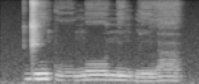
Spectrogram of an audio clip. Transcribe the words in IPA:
d͡ʒ ĩ˦ p uː˨ ŋ oː˦ n ĩ˦ ɡ͡b ĩ˨ l a˦

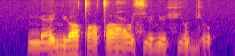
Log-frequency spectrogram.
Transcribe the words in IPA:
ŋ ɛ lʲ u tˤ e tˤ e ʕ o sʲ o lʲ o fʲ o bʲ o

